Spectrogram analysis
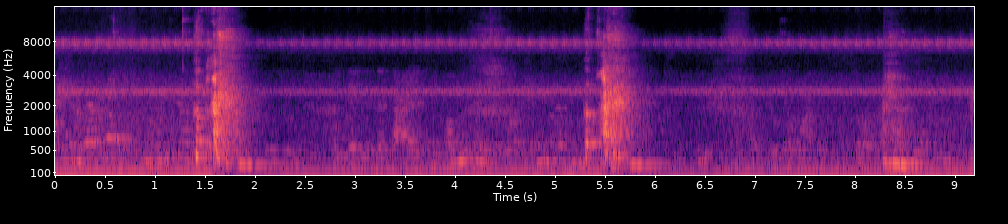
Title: Nose sneezing and blowing challeng part 2//Requested video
